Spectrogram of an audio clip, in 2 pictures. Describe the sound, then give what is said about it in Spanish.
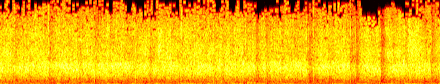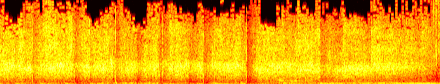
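Audience applause at the close of a panel discussion: a long, dense and loud burst of clapping that holds steady for about nine seconds with no break. “Vamos a brindarles un gran aplauso por este tertulia caramelo.”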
